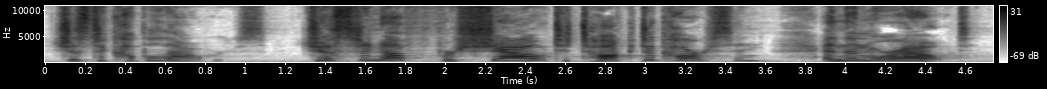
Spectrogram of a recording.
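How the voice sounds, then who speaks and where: A woman playing a bitter, distraught staffer trapped at a secret facility in an audio drama, halting and repeating herself. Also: extremely high pitch, bright, forceful tone. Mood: bitter, resentful. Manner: bitter, sweary, halting and repeating when overwhelmed. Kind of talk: audio drama acting, emotional monologue.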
